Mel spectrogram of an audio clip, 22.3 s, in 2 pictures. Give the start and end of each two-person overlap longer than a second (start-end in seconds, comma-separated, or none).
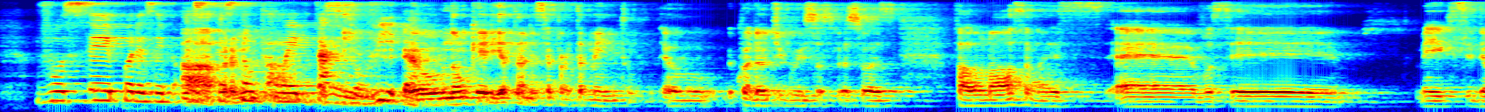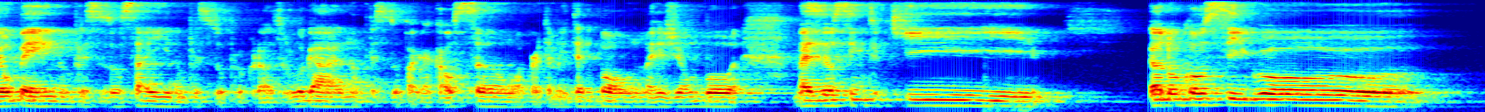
1.4-3.1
